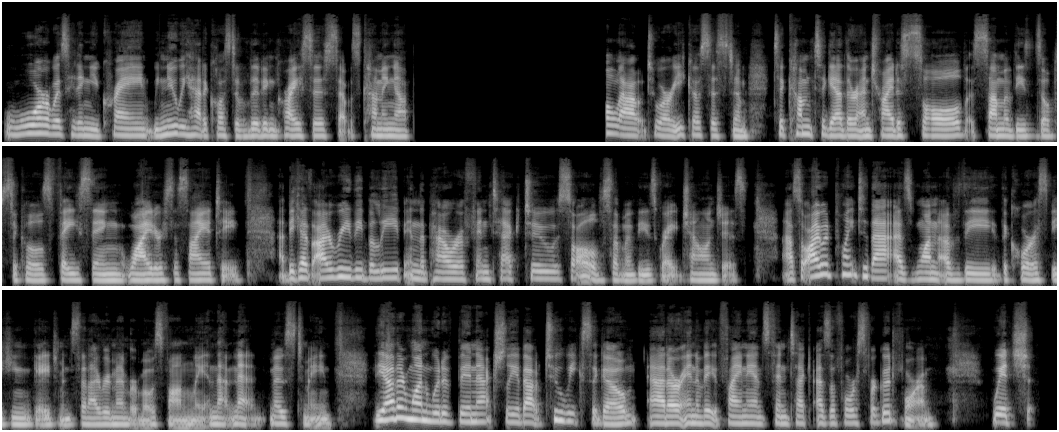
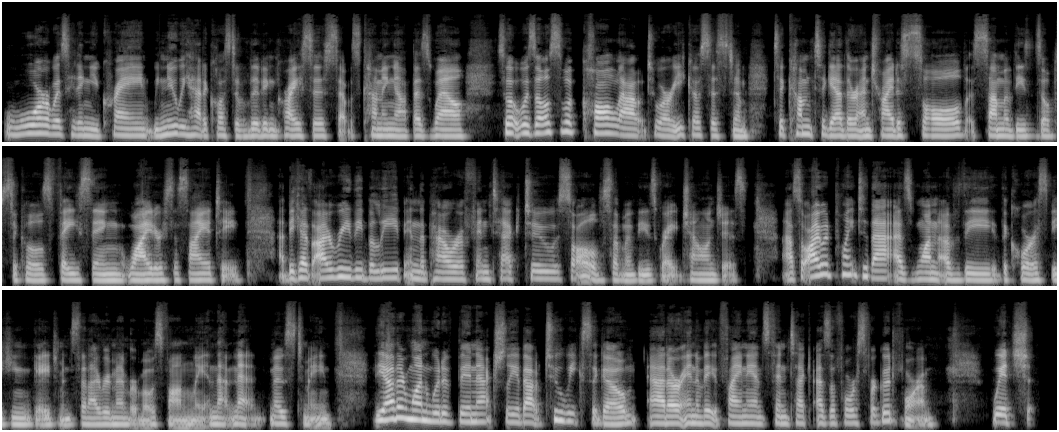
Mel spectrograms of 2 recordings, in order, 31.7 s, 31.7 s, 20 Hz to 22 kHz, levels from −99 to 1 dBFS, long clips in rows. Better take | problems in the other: second | audio cutting out; at 4 s for 2 s

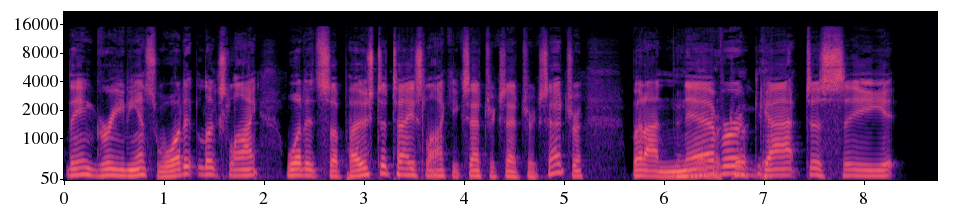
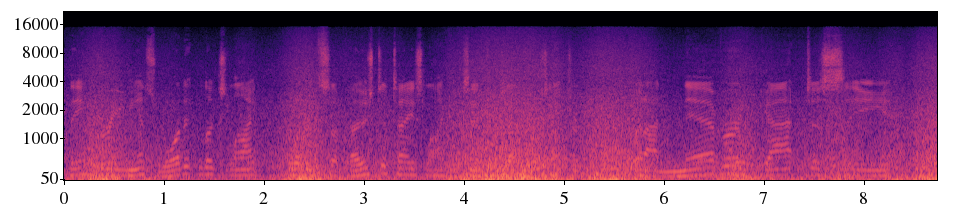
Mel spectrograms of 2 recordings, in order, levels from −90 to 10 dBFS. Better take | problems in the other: first | wind noise on the microphone; heavy; 2 dB above the speech

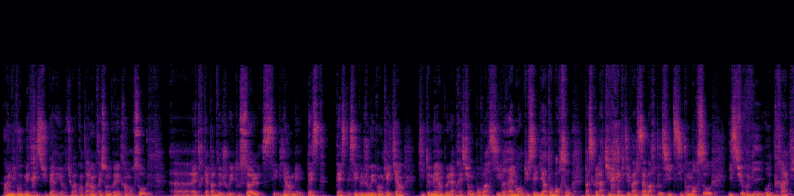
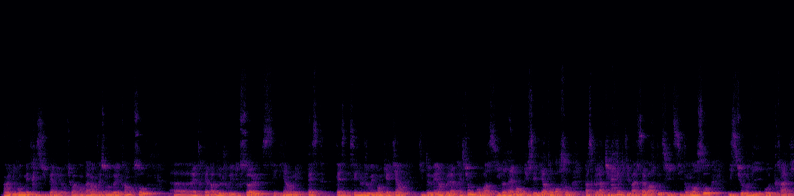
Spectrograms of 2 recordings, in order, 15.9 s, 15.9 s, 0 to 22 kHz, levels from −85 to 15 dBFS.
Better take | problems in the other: first | room echo; strong; dies away in 0.9 s; slight in the first // off-mic speech; far; far in the first

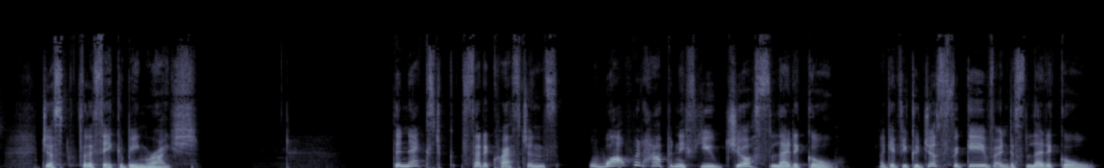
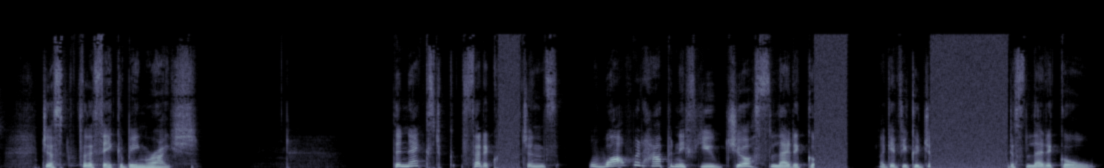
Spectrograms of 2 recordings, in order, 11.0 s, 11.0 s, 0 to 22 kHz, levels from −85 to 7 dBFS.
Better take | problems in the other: first | audio cutting out; filled with static; at 5 s, at 8 s and at 9.5 s for 1 s

